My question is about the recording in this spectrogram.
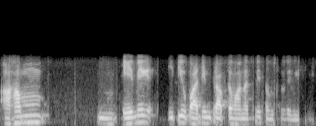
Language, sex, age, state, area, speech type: Sanskrit, male, 30-45, Madhya Pradesh, urban, conversation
